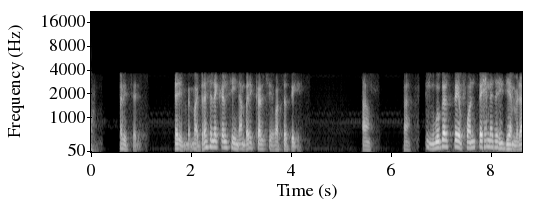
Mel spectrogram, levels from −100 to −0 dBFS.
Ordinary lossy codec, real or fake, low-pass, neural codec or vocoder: none; fake; 3.6 kHz; codec, 16 kHz in and 24 kHz out, 0.8 kbps, FocalCodec, streaming, 65536 codes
